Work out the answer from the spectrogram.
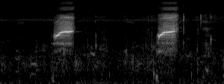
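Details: Partridge call used as a hunting lure: two loud, harsh, short bursts about one second apart, each carrying a sharp rising whistled note, over a quiet background with a steady high hiss.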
